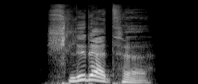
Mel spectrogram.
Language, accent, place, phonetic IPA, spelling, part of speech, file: German, Germany, Berlin, [ˈʃlɪdɐtə], schlidderte, verb, De-schlidderte.ogg
- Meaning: inflection of schliddern: 1. first/third-person singular preterite 2. first/third-person singular subjunctive II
